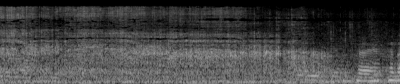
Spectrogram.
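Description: Steady hissing noise, fading out a little past halfway, with a voice starting near the end.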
